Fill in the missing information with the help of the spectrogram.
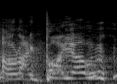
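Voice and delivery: put-on Cardiff accent; Welsh accent. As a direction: pretend to be Welsh, slowly. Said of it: "it's the same in Pakistani accent".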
